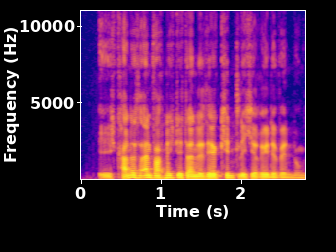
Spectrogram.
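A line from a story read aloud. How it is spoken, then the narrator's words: Plain. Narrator (German): sagte Humkoke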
